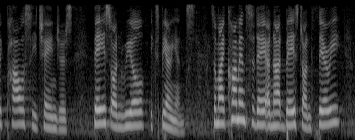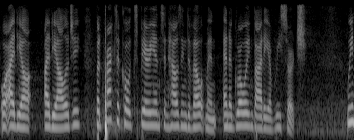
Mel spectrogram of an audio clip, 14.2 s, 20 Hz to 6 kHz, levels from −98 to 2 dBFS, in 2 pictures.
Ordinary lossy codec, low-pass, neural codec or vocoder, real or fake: MP3, 48 kbps; 5.4 kHz; none; real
